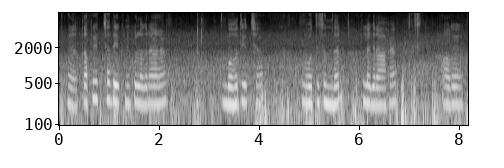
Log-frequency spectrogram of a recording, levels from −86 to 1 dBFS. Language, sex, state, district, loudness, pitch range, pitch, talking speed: Hindi, female, Punjab, Pathankot, -19 LUFS, 215-235 Hz, 225 Hz, 130 wpm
